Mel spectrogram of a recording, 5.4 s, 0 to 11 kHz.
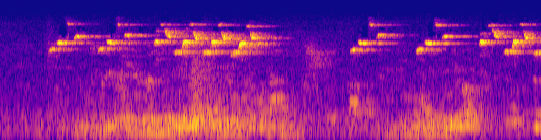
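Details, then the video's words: Clean-style song (cante limpio) of a Spanish goldfinch from last year, recorded 22 August 2018: two long runs of fast, bright, twittering high notes, with a low background hum throughout. "jilguero español cante limpio"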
